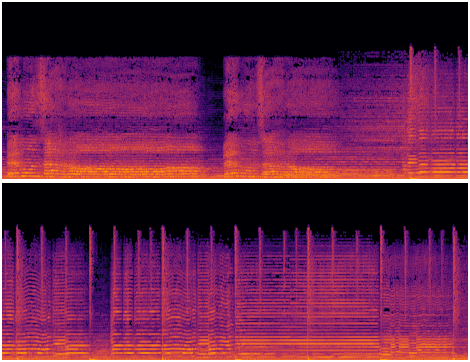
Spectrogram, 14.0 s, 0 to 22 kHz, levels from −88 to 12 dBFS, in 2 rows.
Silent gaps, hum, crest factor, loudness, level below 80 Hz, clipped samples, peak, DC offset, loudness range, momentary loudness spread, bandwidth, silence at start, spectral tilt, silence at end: none; none; 14 dB; -15 LUFS; -26 dBFS; under 0.1%; 0 dBFS; under 0.1%; 2 LU; 4 LU; 17 kHz; 0 s; -4 dB/octave; 0 s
